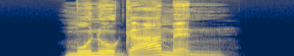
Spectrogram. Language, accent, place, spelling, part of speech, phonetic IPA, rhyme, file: German, Germany, Berlin, monogamen, adjective, [monoˈɡaːmən], -aːmən, De-monogamen.ogg
- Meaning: inflection of monogam: 1. strong genitive masculine/neuter singular 2. weak/mixed genitive/dative all-gender singular 3. strong/weak/mixed accusative masculine singular 4. strong dative plural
